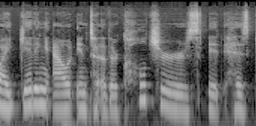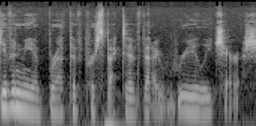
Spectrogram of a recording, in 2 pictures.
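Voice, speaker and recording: With a Southern California accent, a woman speaks at a moderate pace with hardly any pauses. Her pitch is medium with ordinary variation. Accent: Southern California twang. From Southern California, beach town. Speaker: life coach. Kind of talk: podcast interview.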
